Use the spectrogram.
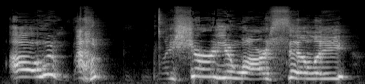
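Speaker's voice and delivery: high, loud, teasing brush-off; playfully dismissive lady. Acted. Lady won't believe he is not Jerry, playfully dismissive. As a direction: laugh off the denial in a high, gushy voice.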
